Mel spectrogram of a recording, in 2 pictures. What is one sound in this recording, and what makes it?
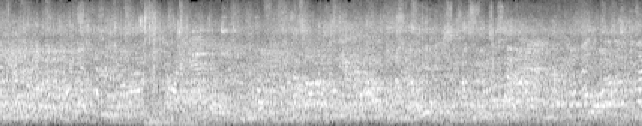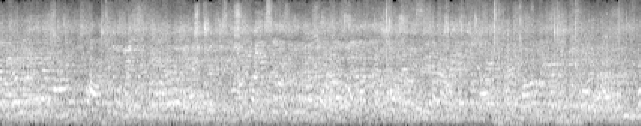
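A ball thuds on the floor.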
